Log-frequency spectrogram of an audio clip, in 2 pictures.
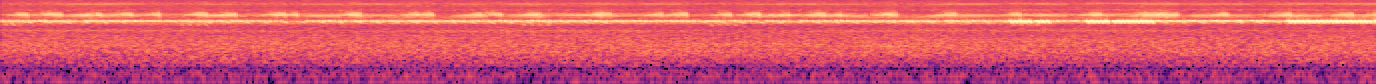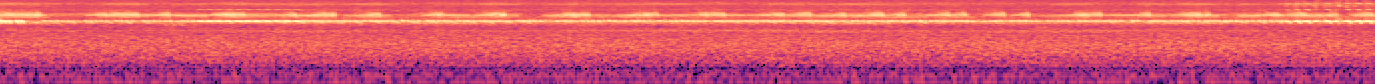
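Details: Chorus of crickets in the night, an unbroken shrill ringing with quick pulsing above it; a few louder buzzy trills stand out midway and again at the close.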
